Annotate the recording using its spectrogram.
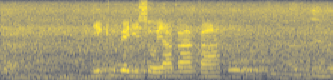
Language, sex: Southern Sotho, male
